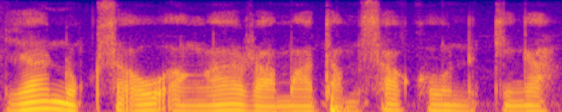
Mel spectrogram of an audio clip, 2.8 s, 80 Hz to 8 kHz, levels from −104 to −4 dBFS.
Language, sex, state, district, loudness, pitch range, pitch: Garo, male, Meghalaya, North Garo Hills, -21 LUFS, 105-115 Hz, 110 Hz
